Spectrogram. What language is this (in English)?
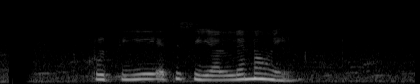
Sinhala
